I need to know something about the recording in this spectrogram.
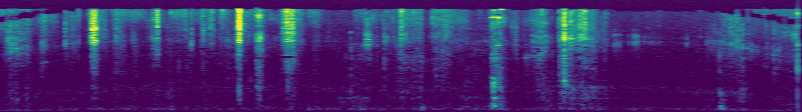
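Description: Near silence with a few faint, scattered clicks and rustles of nitrile-gloved hands handling a steel brake caliper piston while coating it with brake fluid.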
